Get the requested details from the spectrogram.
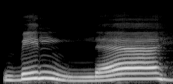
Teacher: لفظ اللہ کا لام باریک پڑھا جائے گا کیونکہ اس سے پہلے زیر آگی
